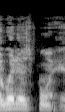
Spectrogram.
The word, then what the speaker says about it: Widow's Point: Yeah, Widow's Point.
